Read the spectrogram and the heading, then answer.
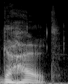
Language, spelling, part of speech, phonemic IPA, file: German, Gehalt, noun, /ɡəˈhalt/, De-Gehalt.ogg
- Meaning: 1. content, fraction (amount or percentage of some material in a mass) 2. content (that which is inside, contained) 3. salary 4. pension, annuity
